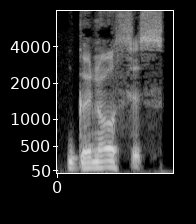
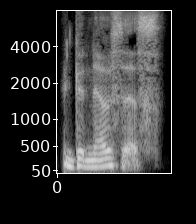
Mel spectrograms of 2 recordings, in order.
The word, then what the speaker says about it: Gnosis: you might notice that they're all pronouncing it gnosis so uh gnosis silent G be damned uh uh Tio's group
